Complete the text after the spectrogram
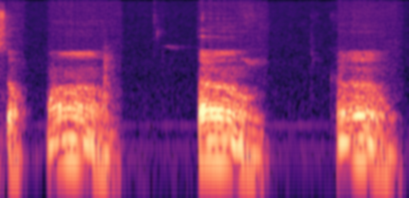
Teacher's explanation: saiu um ar também pelo nariz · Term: nasais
